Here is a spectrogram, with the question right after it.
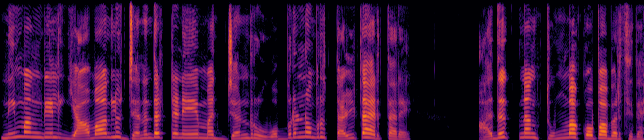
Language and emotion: Kannada, angry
